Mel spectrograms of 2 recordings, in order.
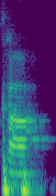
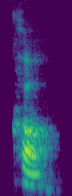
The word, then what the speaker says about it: Ka: In the Coptic dialects, pronounced Ka. As you can see down here, Ko, Ka or Ko.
